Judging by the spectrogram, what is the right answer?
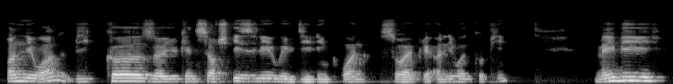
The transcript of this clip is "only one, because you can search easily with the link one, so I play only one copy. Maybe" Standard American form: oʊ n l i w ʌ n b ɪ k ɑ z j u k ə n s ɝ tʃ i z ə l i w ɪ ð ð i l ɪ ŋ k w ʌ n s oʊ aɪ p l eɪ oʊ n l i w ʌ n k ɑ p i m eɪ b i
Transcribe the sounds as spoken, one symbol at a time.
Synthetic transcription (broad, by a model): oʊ n l i w ʌ n b ɪ k ɑ z j u k ə n s ɝ tʃ i z ə l i w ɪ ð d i l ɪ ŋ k w ʌ n s oʊ aɪ p l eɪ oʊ n l i w ʌ n k ɑ p i m eɪ b i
